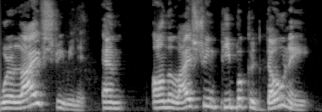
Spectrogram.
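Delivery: plain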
